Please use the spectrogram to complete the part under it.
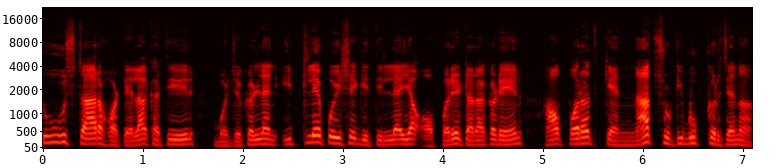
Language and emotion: Goan Konkani, angry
